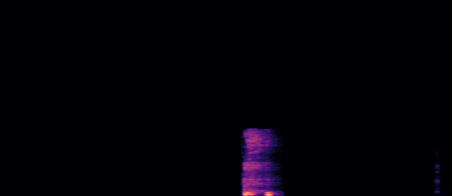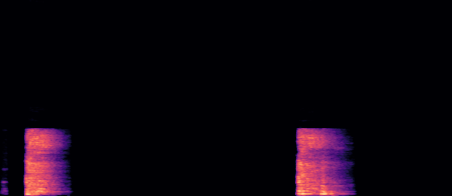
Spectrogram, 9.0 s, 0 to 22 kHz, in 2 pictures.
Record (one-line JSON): {"three_cough_length": "9.0 s", "three_cough_amplitude": 20189, "three_cough_signal_mean_std_ratio": 0.22, "survey_phase": "beta (2021-08-13 to 2022-03-07)", "age": "18-44", "gender": "Male", "wearing_mask": "No", "symptom_cough_any": true, "symptom_new_continuous_cough": true, "symptom_runny_or_blocked_nose": true, "symptom_sore_throat": true, "symptom_fatigue": true, "symptom_fever_high_temperature": true, "symptom_headache": true, "symptom_change_to_sense_of_smell_or_taste": true, "symptom_loss_of_taste": true, "symptom_onset": "4 days", "smoker_status": "Ex-smoker", "respiratory_condition_asthma": false, "respiratory_condition_other": false, "recruitment_source": "Test and Trace", "submission_delay": "1 day", "covid_test_result": "Positive", "covid_test_method": "RT-qPCR"}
